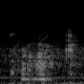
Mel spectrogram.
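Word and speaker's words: craic: Crack. Sometimes it's quite a typical Northern Irish thing, like it means good time. Yeah, and it's spelled like C-R-A-I-C, and like crack literally in like Irish or Gaelic means fun.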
